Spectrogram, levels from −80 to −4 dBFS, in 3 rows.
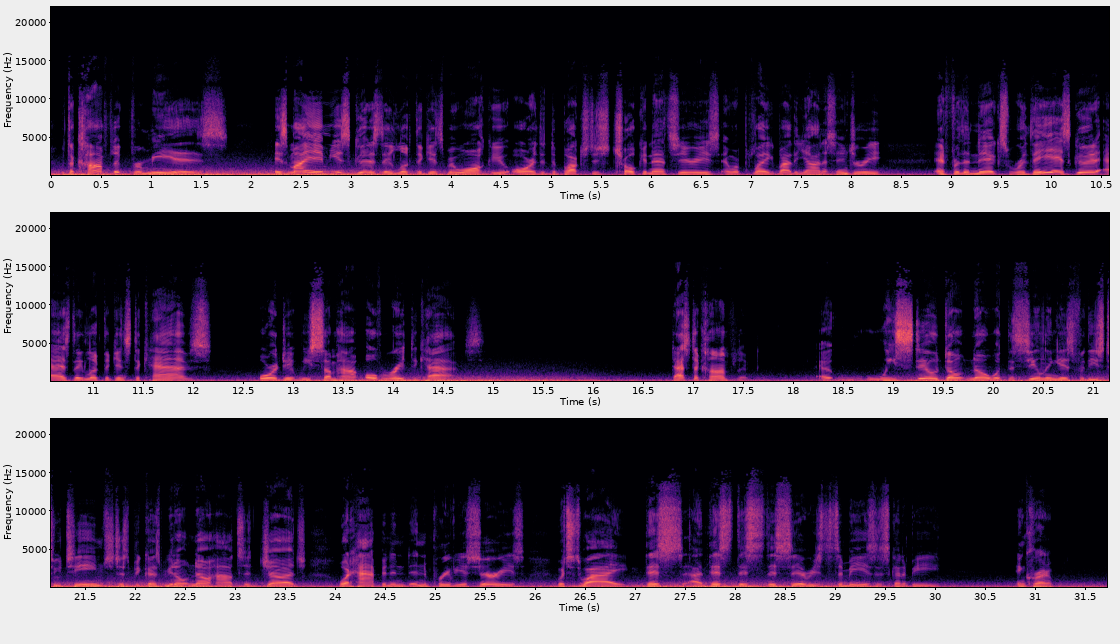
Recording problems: wind noise on the microphone; occasional gusts; 15 dB below the speech

